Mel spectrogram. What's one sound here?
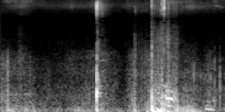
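A plastic bat smacks a plastic ball.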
